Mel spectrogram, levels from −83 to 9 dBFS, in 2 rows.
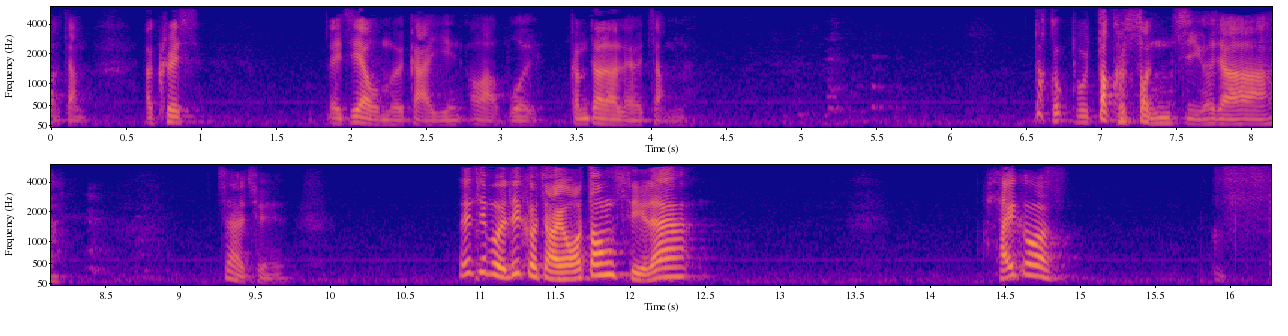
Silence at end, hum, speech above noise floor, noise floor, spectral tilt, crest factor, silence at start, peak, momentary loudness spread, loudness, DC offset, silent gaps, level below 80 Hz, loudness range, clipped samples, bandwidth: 0.1 s; none; 36 dB; -57 dBFS; -6.5 dB/octave; 24 dB; 0 s; 0 dBFS; 22 LU; -21 LUFS; under 0.1%; none; -72 dBFS; 14 LU; under 0.1%; 6 kHz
